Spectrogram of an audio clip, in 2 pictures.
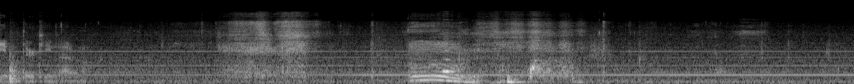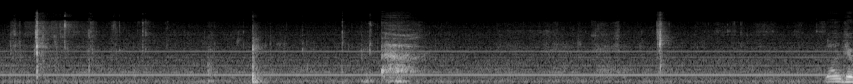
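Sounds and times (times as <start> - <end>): electrical hum: 0.0 - 17.0
man chewing: 4.6 - 12.5.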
